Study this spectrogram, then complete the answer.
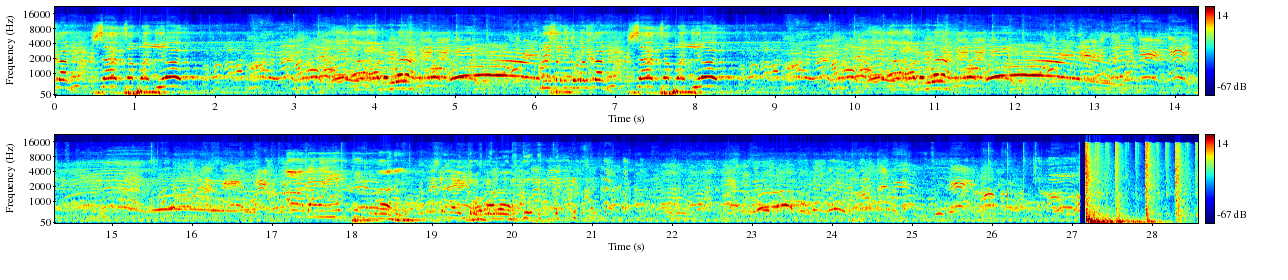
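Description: A volleyball is hit hard with a slap.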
